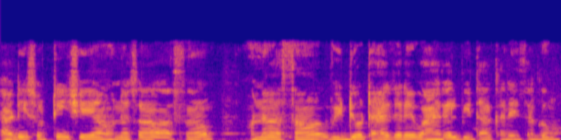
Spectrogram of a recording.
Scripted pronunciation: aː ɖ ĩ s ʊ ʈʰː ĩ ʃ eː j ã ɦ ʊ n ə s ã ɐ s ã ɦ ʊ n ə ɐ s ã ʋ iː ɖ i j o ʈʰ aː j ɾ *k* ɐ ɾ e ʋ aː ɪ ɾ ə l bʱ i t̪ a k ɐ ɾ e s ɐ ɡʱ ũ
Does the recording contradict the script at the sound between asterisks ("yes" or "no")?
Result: no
